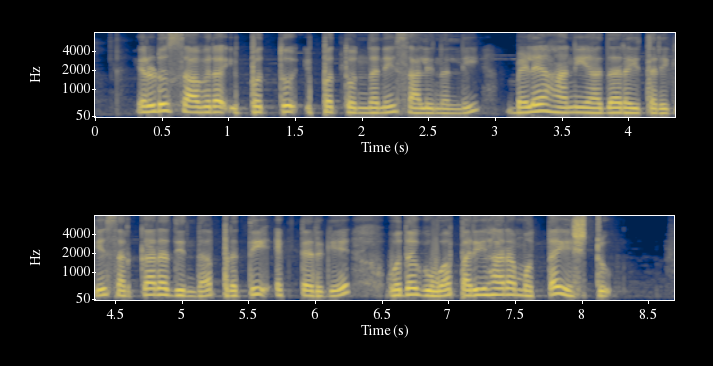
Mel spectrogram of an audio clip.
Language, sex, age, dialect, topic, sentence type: Kannada, female, 18-24, Central, agriculture, question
